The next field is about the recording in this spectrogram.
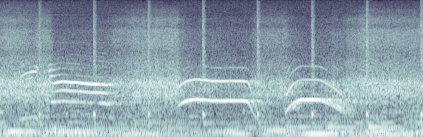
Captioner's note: screams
